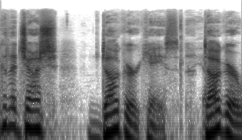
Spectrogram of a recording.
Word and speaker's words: Duggar: the josh duggar case duggar rhymes with hugger right i mean the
